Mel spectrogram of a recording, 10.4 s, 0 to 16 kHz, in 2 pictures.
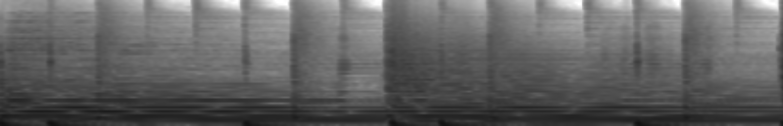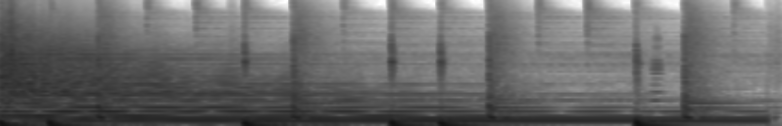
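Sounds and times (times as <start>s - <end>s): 
guitar through Donner Extrem Drive pedal with wet effect: 0.0s - 9.2s.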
